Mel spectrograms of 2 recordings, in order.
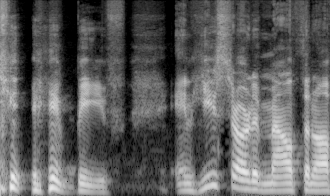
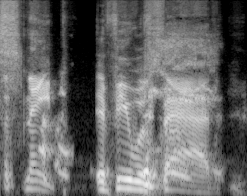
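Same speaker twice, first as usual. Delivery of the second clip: plain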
